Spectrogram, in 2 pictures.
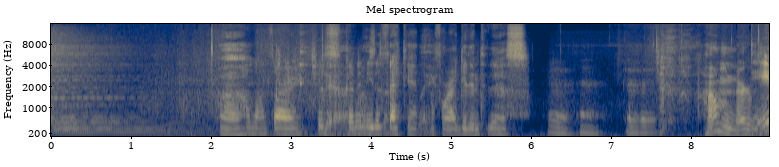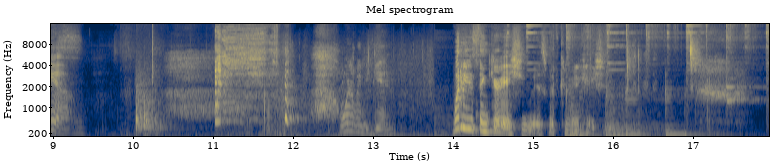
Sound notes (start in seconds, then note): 11.1 laughs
